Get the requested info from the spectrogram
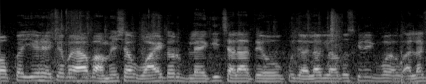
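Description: A man talking steadily in a low voice.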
